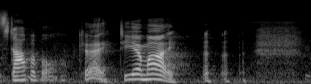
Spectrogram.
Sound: chuckles

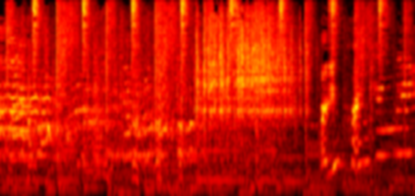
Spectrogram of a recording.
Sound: kids exclaiming; playful music; laughing

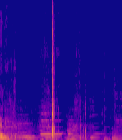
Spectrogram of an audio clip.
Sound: shovel hitting a rock; soft music

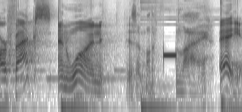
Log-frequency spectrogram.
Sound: beep

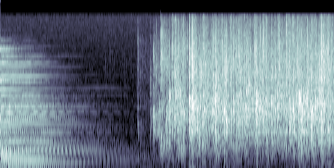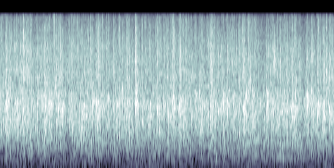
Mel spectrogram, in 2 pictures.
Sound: bright piano music; audience clapping

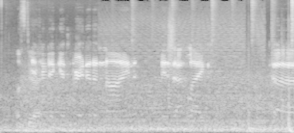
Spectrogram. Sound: beep

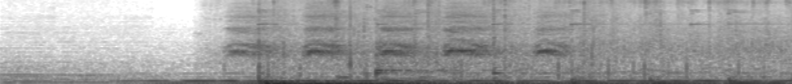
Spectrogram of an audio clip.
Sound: crow squawking

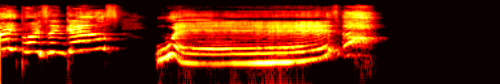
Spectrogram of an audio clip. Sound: gasp

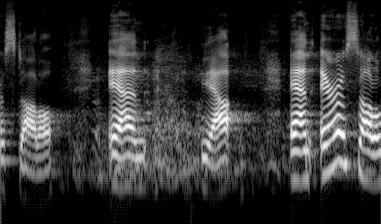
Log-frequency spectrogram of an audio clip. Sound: attendees laughing

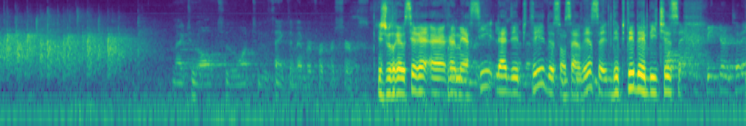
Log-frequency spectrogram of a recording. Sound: some Applause

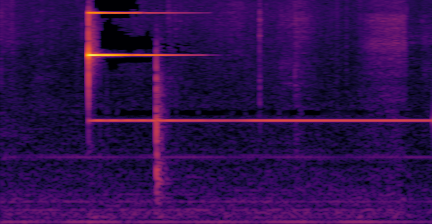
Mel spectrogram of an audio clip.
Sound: dinging

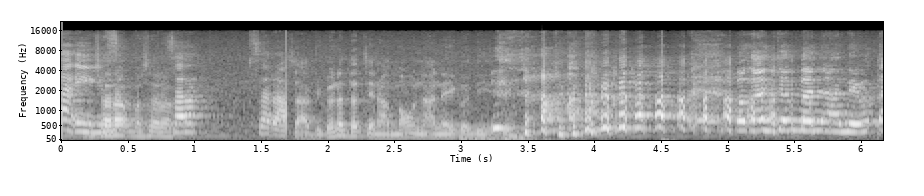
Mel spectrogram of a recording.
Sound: laughter

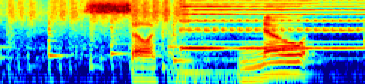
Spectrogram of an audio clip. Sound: bell ringing

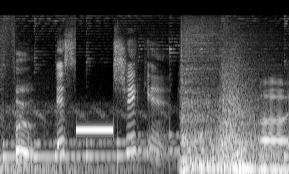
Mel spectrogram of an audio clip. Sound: beep

